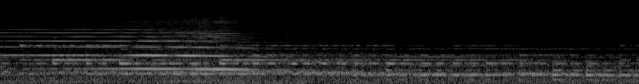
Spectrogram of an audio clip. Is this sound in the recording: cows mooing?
no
